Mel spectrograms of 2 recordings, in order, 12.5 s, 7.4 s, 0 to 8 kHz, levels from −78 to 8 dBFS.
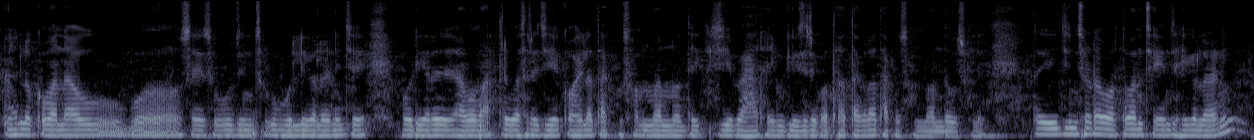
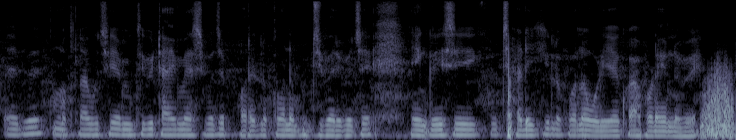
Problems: low volume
